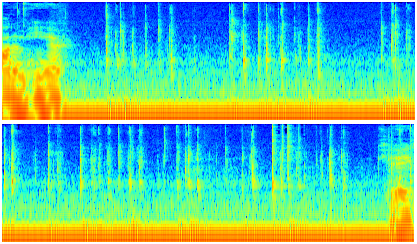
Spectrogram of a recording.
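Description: Keys click on a computer keyboard in quick bursts.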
